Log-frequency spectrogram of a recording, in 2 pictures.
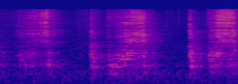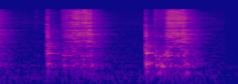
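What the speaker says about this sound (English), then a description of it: "I'm just gonna chamfer the corners here, call it good" Rasping strokes chamfer the corners of a simple homemade strop, about five separate filing passes, each swelling and then fading, close and clear with no talking.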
